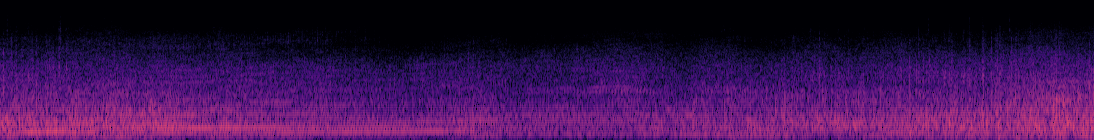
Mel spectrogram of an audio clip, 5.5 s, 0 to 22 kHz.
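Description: A GT3 race car in the iRacing game snarls through a tight street circuit at Belle Isle, its engine note rising and falling under steady road roar, with a brief lull mid-run and no voices.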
